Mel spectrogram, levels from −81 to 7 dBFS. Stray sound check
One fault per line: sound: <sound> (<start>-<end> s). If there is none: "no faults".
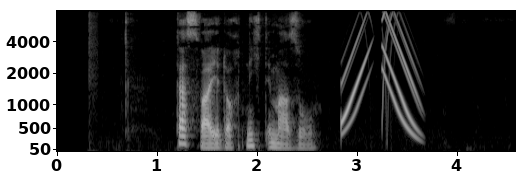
sound: chirp (2.8-3.7 s)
